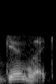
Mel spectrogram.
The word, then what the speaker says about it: Gehmlich: Uh, Rachael Gehmlich.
